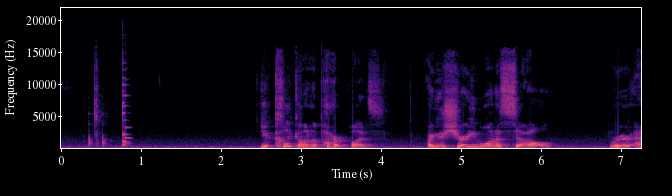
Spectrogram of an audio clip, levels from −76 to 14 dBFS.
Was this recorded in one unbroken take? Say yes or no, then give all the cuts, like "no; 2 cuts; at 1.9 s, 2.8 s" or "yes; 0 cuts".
yes; 0 cuts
